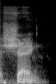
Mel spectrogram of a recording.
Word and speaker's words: Sheng: Yeah, Sheng.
